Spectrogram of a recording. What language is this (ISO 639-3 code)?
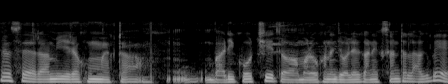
ben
